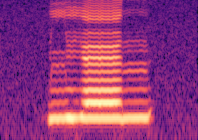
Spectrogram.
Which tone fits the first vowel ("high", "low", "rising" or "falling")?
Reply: high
